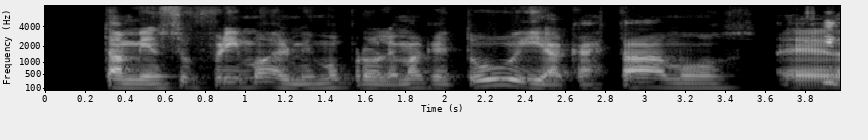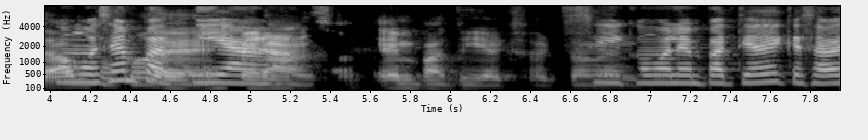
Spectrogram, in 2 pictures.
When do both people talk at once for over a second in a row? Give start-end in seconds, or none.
3.8-5.1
